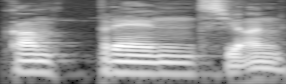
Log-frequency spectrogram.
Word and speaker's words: comprensión: an exception purely because these H's in Spanish are always silent. Right? So there's no need to add it in here because you're not going to pronounce it. It's just one long air sound.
